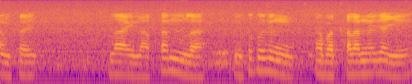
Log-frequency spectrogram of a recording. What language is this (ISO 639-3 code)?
brx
